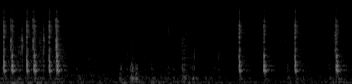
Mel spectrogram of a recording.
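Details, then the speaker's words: Thrift-shop electric scooter jumpered to power for diagnosis: a few sharp dry clicks, then four clicks about a third of a second apart; relay switching but motor gets no power, or motor suspected burned out. "You can hear a relay kicking on in there. But it doesn't seem to be getting any power to the motor, or the motor's burn out, so we'll have to investigate from there."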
